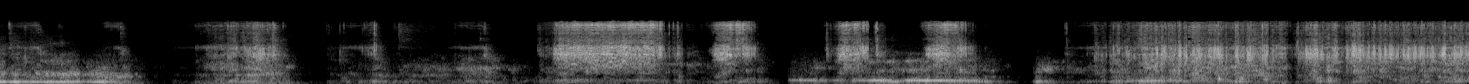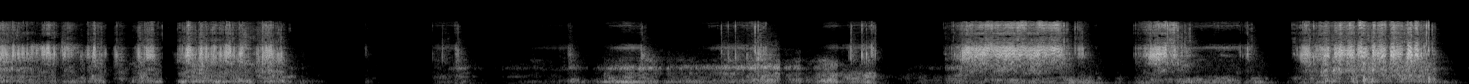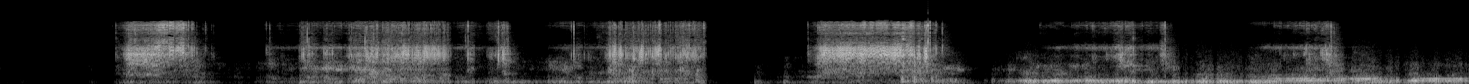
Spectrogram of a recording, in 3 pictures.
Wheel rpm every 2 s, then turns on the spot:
0, 0, 10, 30, 10, 10, 30, 30, 10, 0, 0, 0, 30, 10, 20, 10, 20, 10, 20, 20, 10, 0.
10-18 32-34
